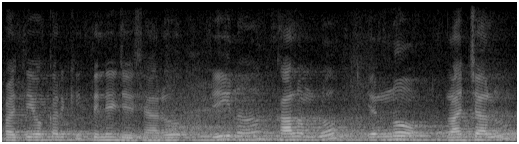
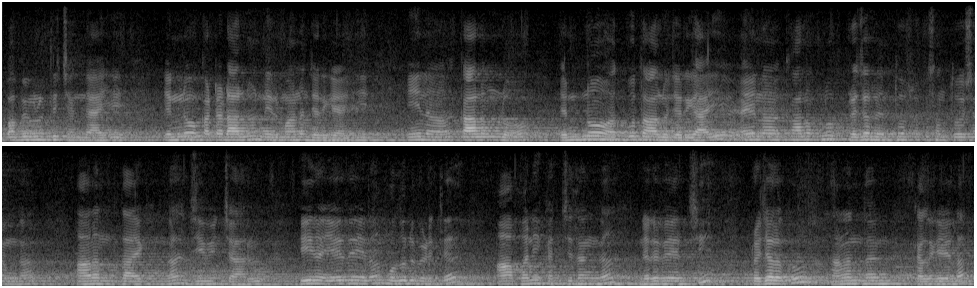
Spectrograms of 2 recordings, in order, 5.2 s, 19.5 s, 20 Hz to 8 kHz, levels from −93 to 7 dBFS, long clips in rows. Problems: constant background noise, continuous background conversations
